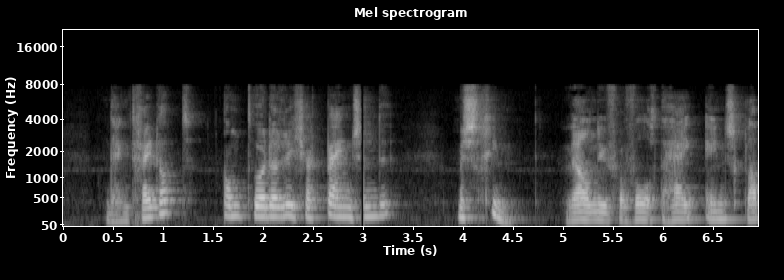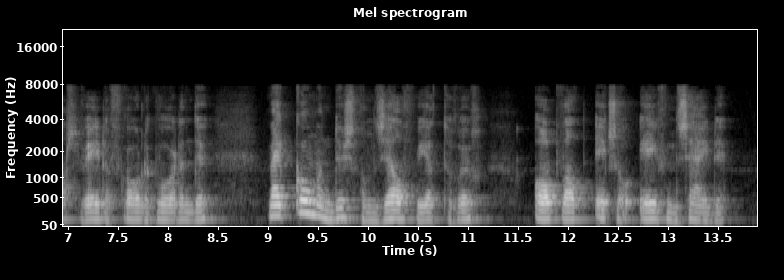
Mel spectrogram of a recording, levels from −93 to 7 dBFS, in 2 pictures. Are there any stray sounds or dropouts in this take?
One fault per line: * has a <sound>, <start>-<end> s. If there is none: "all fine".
* has a dropout, 3.0-3.0 s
